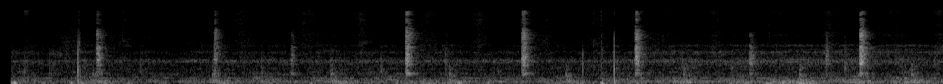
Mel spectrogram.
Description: This is a quick video of our 9 month old pro form cardio hiit pro with silent magnetic resistance making a noise.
